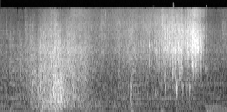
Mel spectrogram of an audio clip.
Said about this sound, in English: It's a rough life. Uh-oh, here comes a wave.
